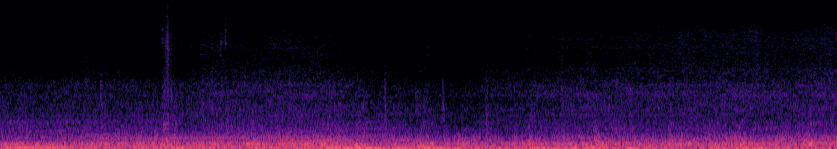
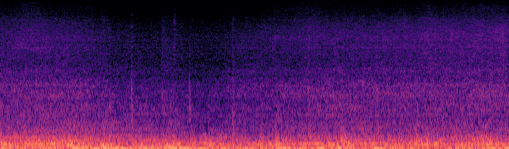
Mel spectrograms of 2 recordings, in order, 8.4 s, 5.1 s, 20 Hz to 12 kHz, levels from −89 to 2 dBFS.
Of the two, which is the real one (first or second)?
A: first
